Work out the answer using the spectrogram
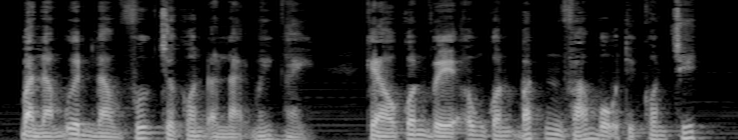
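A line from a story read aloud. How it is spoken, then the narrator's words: Trembling, pleading. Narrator (Vietnamese): Nhẫn run rẩy co lại gật đầu rồi khẩn khoản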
